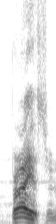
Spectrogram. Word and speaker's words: Briarstone: Again, I don't know if I pronounced it correctly. It's BRIARSTONE. Barstone? Briarstone, okay.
